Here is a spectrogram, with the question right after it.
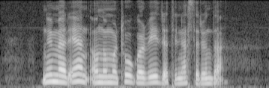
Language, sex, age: Norwegian, female, 48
